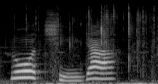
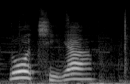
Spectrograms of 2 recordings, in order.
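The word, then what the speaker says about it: 洛奇亚: Qi, like Chi-Chi from Dragon Ball, I guess. And then Ya, so Luo Qi Ya. It's supposed to just sound like a transliteration or like the Chinese pronunciation of Lugia's name, essentially.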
